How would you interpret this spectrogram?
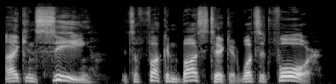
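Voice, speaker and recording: A man's voice: medium pitch, big pitch swings, moderate pace, a bit bright. A man playing an easygoing new shop employee in an audio drama, talking in a casual, conversational way. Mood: irritated.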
